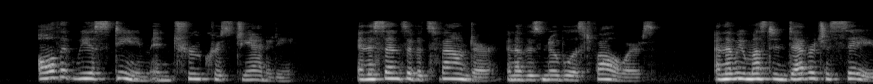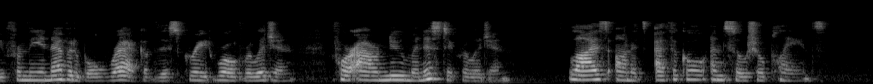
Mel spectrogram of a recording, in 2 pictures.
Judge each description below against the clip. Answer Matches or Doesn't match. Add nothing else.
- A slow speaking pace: Doesn't match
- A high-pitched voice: Matches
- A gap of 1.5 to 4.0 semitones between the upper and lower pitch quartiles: Doesn't match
